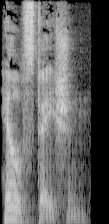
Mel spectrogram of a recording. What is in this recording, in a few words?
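"hill station", British English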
